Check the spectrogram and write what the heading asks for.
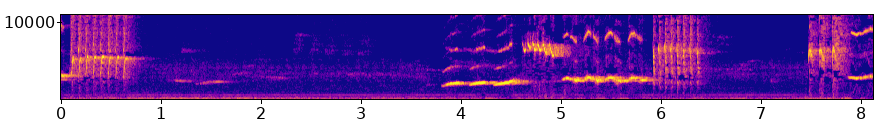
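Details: Song of a male Bali brown-chested jungle flycatcher, used to train young birds: a buzzy trill opens, then after a quiet spell come rising whistles, a warbled phrase and further dense trills.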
